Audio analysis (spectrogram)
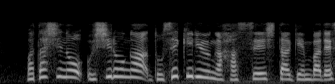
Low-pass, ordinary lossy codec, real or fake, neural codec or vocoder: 7.2 kHz; none; real; none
